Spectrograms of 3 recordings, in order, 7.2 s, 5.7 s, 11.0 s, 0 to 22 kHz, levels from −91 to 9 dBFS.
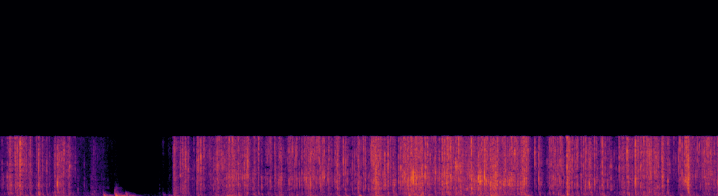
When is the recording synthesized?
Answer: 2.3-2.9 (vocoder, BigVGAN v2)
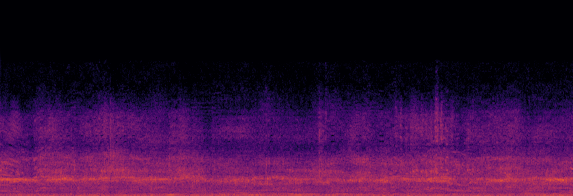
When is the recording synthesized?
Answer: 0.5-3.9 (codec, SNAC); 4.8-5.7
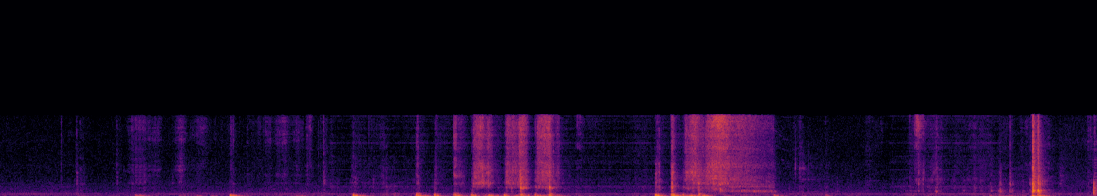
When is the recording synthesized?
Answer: 3.3-7.4 (codec, HILCodec); 8.9-10.0

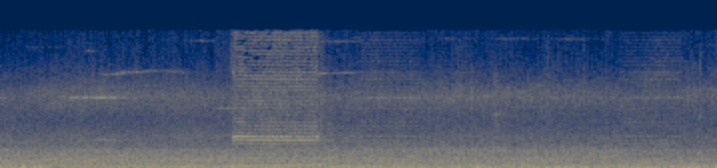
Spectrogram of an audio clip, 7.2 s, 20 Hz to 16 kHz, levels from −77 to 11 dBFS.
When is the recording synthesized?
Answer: 3.6-4.2 (autoencoder, DAC-VAE); 6.2-6.8

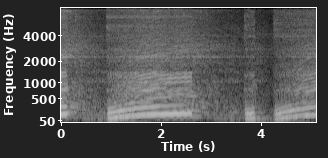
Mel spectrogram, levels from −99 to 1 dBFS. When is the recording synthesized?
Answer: none

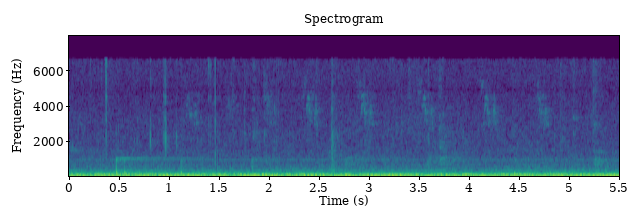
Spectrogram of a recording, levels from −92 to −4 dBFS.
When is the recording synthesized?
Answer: 1.4-2.0 (vocoder, WaveNeXt)

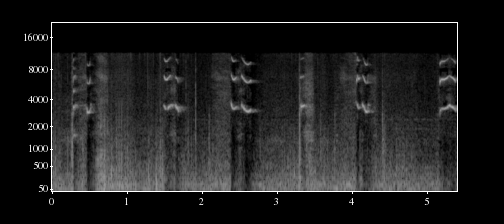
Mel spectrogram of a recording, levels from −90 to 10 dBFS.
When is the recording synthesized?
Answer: none

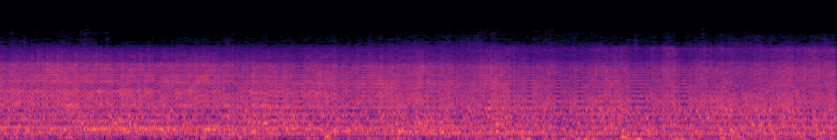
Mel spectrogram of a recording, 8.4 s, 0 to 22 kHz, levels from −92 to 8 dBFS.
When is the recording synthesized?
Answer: 0.0-8.4 (vocoder, Vocos)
